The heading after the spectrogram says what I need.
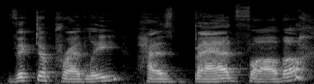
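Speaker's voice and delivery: slow, loud headline announcement; mock headline. Host imagining headlines about his dad, slow mock-dramatic announcement. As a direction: announce a fake scandal, drawing out each word.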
